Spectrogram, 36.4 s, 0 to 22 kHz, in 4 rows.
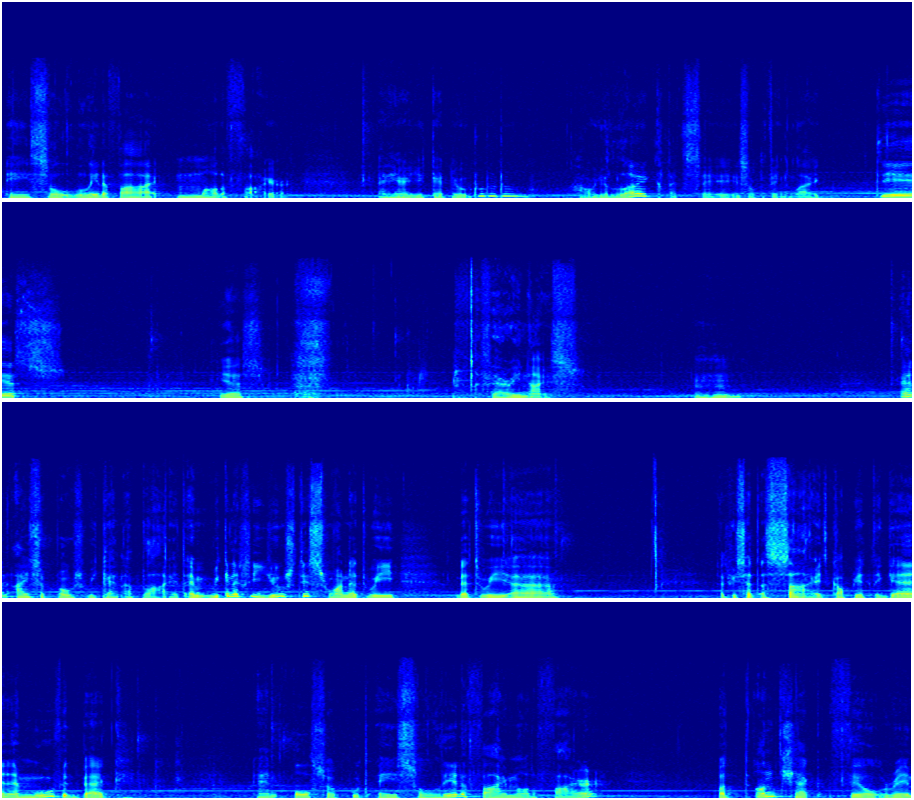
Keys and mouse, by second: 3.6-10.6 shift+drag, 12.8 shift+middle click, 13.9 shift+middle click, 18.0 click, 19.7-21.4 right drag, 23.3 click, 25.9 shift+d, 27.0-28.6 ctrl+drag, 30.0-32.0 drag, 35.7 click.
